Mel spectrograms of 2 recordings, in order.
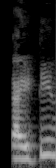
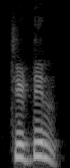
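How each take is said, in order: First: The word begins with a k sound. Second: The word begins with a ch sound. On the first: The speaker calls it right. "काइटिन होता है जितना मुझे पता है" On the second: The speaker calls it wrong. "चिटिन नहीं होता exact pronunciation"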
